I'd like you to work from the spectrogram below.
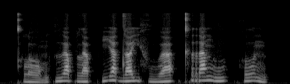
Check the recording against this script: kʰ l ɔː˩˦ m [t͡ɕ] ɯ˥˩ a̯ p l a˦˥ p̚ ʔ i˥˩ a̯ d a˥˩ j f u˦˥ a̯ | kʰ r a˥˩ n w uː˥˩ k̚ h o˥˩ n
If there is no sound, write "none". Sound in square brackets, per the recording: k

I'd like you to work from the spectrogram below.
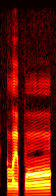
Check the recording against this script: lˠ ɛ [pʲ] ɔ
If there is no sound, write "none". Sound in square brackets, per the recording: p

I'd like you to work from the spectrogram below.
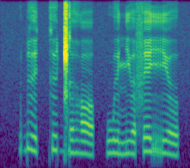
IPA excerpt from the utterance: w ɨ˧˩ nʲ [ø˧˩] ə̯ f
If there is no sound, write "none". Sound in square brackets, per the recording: u˧˩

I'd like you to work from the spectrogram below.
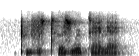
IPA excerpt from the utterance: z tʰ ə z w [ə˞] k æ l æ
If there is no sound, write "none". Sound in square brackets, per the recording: ə˞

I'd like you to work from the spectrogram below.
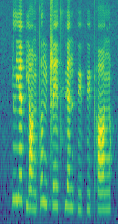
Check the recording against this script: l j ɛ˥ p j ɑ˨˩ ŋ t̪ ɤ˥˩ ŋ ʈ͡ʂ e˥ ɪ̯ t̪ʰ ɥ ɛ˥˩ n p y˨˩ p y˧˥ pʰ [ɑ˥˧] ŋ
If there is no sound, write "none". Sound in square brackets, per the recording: ɑ˥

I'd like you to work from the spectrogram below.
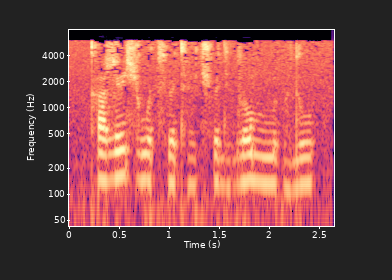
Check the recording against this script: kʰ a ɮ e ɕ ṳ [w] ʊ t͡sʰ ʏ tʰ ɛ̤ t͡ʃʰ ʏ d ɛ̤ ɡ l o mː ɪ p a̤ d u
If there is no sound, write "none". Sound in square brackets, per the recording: w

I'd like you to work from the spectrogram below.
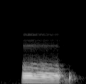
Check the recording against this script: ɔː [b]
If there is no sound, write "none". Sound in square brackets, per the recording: b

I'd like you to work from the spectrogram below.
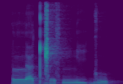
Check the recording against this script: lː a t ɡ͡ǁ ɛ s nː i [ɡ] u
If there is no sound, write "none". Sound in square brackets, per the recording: ɡ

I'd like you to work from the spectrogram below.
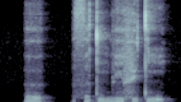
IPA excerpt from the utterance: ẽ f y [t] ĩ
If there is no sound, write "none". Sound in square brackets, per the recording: t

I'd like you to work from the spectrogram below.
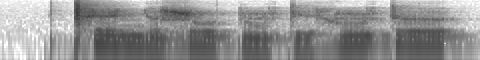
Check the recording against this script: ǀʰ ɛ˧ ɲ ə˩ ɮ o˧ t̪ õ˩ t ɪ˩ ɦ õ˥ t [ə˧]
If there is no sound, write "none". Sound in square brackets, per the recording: ə˥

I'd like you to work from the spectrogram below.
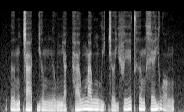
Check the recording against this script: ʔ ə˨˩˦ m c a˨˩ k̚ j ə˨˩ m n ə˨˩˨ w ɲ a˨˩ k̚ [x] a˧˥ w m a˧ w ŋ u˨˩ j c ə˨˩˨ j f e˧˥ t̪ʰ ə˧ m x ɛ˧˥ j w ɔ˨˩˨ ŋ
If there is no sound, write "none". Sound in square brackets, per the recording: h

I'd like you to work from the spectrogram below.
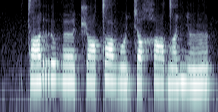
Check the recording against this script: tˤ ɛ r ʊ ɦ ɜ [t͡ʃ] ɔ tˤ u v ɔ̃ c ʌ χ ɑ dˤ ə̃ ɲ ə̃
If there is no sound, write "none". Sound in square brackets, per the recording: t͡ʃ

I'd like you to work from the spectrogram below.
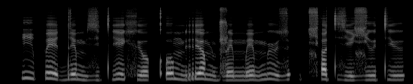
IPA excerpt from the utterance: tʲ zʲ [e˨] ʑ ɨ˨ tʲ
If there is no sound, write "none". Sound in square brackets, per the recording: e˨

